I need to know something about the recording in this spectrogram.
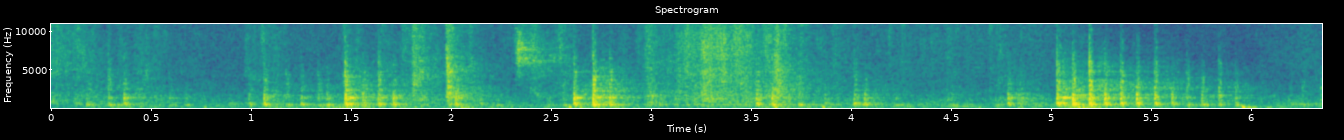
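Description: Marker pen writing on a whiteboard: scratchy strokes in several bursts, the loudest about a second and a half, three seconds and five seconds in.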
